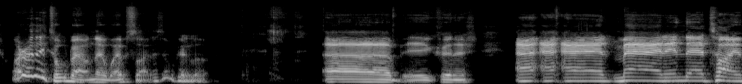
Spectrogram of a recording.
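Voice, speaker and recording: A middle-aged man hosts a show, offering casual, rambling, opinionated commentary in a medium-pitched, sharp voice. He's emphatic yet halting, often repeating himself and double-checking his points.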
